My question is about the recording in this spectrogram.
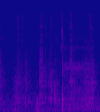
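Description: Felt-tip marker writing a word, heard as faint, short scratches of the tip across the surface, several strokes over the two seconds.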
